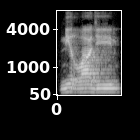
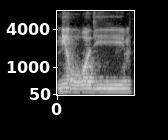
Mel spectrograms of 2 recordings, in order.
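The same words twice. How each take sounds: First: The R sound is light and thin. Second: The R sound is heavy and thick. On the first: The speaker calls it wrong. "Jangan nirra, nirrajim" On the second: The speaker calls it right. "Naroknya juga tebal"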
